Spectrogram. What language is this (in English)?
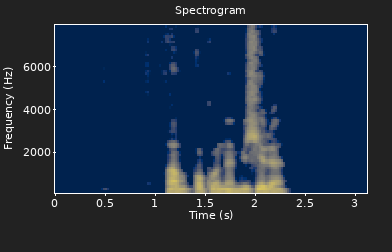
Laz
